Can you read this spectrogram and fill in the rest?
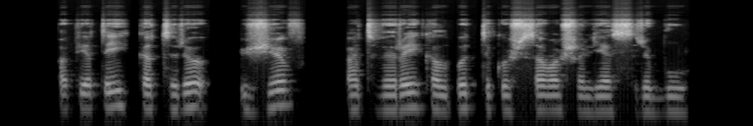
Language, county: Lithuanian, Klaipėda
